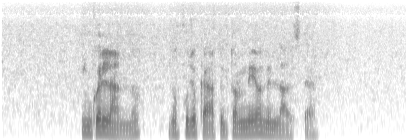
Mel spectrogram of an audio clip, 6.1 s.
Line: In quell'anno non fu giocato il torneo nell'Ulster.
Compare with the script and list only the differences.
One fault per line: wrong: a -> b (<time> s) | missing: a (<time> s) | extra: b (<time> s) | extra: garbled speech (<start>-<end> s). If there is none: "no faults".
no faults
